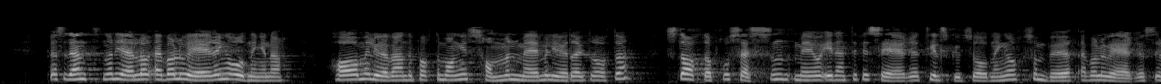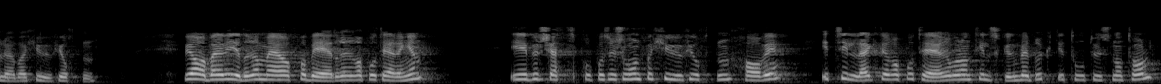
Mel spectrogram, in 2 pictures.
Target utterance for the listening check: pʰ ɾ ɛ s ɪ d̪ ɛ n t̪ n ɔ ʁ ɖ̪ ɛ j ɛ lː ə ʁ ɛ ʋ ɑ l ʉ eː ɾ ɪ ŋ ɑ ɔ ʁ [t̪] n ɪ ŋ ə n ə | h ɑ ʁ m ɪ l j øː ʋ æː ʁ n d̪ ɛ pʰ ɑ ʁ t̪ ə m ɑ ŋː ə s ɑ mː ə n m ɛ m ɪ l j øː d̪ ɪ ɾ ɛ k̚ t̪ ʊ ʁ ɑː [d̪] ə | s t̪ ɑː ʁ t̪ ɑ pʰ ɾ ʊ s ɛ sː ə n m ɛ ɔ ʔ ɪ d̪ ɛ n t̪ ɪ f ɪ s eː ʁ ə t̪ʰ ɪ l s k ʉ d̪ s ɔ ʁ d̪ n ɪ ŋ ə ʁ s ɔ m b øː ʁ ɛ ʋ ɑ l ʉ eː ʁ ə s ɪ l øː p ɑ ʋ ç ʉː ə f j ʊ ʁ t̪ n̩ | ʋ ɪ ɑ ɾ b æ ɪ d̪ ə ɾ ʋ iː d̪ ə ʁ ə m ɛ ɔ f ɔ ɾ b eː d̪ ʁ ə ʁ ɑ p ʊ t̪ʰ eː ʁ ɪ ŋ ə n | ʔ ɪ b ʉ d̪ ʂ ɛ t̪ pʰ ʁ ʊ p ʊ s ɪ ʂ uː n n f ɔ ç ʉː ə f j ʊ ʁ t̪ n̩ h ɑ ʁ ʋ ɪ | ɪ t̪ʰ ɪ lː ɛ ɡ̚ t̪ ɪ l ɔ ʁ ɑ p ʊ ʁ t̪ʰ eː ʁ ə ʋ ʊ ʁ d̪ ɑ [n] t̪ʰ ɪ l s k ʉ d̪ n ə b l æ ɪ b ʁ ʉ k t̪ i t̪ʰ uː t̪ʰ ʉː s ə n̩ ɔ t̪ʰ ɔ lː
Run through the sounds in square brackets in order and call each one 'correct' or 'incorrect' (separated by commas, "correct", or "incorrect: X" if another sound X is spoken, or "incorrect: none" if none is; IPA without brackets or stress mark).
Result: incorrect: d̪, incorrect: t̪, correct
